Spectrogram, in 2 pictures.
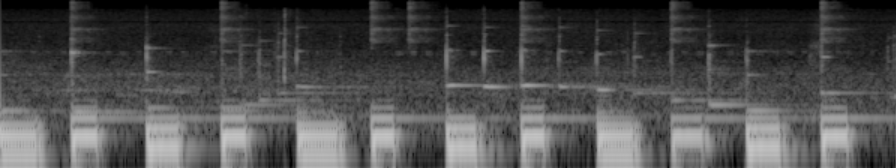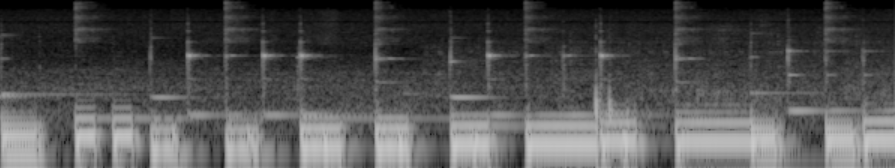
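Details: Steady, rhythmic instrumental music with deep bass notes and guitar or keyboard chords.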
